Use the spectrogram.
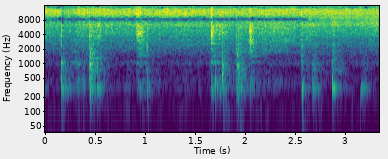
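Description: Onions sautéing in hot oil with mustard seeds in a pan, a steady sizzle broken by repeated scraping stirs of a spoon against the metal, close and fairly loud with no talk.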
